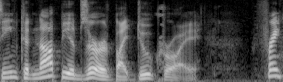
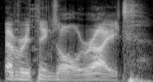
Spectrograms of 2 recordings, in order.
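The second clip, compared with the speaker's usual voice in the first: growled. Acted. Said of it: "growled Frank".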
